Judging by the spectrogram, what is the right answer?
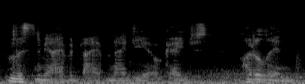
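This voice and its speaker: A man's voice: sits low, quick pace, background noise. A man playing in a tabletop role-playing game over voice chat, theatrical as he rallies the group in character. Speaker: player. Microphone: home computer mic on a voice call. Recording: lo-fi online voice chat.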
